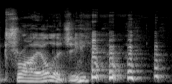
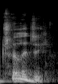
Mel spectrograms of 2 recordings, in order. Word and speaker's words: trilogy: I'm delighted to introduce singing American Triology. It is, of course, American Trilogy. The concert chairman in Wakefield didn't know the word trilogy. Oh, that's so funny. Or maybe he did, but he'd always pronounced it triology.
